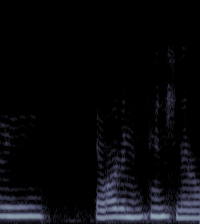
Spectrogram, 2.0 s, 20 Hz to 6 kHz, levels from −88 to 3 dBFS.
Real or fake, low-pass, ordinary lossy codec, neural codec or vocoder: fake; 5.4 kHz; none; codec, 16 kHz, 1 kbps, FreqCodec, larger model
